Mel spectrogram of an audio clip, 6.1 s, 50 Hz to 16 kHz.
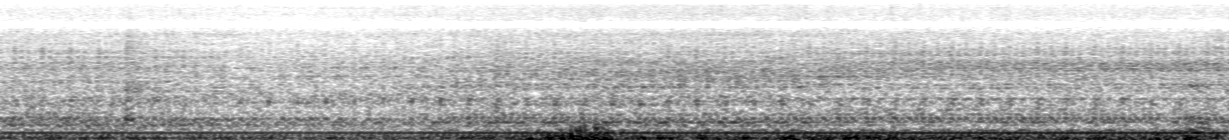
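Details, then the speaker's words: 1994 Mazda Miata idling after first start following winter storage since October; steady idle with a constant low hum the owner hears from the air box, wondering if a mouse got in and ate the air filter; source not pinned down. "i hear a humming sound coming from the air box let's take a look at that maybe pop it open i wonder if a mouse got in there and eat the air filter"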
